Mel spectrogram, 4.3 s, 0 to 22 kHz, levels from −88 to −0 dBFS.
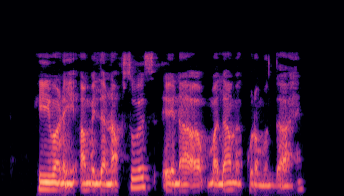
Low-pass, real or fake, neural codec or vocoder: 7.2 kHz; fake; codec, 16 kHz, 8 kbps, FreqCodec, larger model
